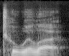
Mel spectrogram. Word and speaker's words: Tooele: It's spelled Thule, but she calls it Tooele, although there's no A at the end.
